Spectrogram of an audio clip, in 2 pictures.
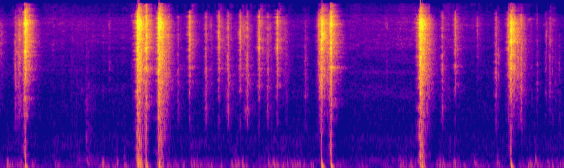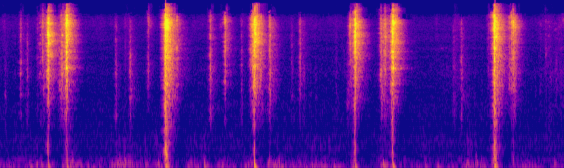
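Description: A dirty, gummed-up gas blowback airsoft pistol fires sharp, loud cracks at irregular intervals, some in quick doubles, with uneven gaps where it malfunctions and jams.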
